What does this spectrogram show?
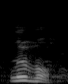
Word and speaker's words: Louisville: song Louisville song no it's two syllables Lou Louisville Louisville have you ever lived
